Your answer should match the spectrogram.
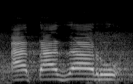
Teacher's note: za, ujung lidah di gigi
